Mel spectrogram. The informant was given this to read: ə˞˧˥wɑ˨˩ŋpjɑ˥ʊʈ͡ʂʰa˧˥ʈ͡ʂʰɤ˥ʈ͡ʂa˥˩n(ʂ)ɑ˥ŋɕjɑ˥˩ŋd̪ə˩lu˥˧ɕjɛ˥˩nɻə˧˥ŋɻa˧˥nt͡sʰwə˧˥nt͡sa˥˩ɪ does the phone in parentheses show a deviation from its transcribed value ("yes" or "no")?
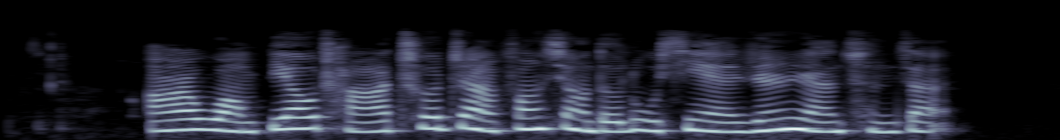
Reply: yes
